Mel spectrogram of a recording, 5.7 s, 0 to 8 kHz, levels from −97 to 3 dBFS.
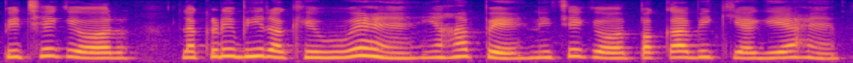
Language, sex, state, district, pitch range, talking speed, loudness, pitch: Hindi, female, Jharkhand, Garhwa, 260-305 Hz, 190 wpm, -16 LUFS, 280 Hz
